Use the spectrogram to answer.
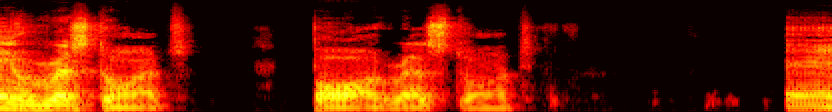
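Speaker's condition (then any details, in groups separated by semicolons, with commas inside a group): Cerebral palsy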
